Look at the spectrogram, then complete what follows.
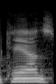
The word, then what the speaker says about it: Cairns: We are going up to, they pronounce it Cairns, by the way. Cairns, like the city in France, no R's.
